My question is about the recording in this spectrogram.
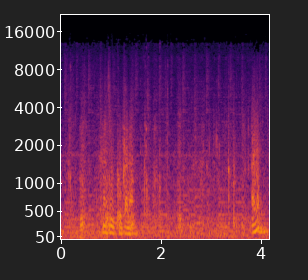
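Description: Background music playing steadily, with a short stretch of a voice about a second in.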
